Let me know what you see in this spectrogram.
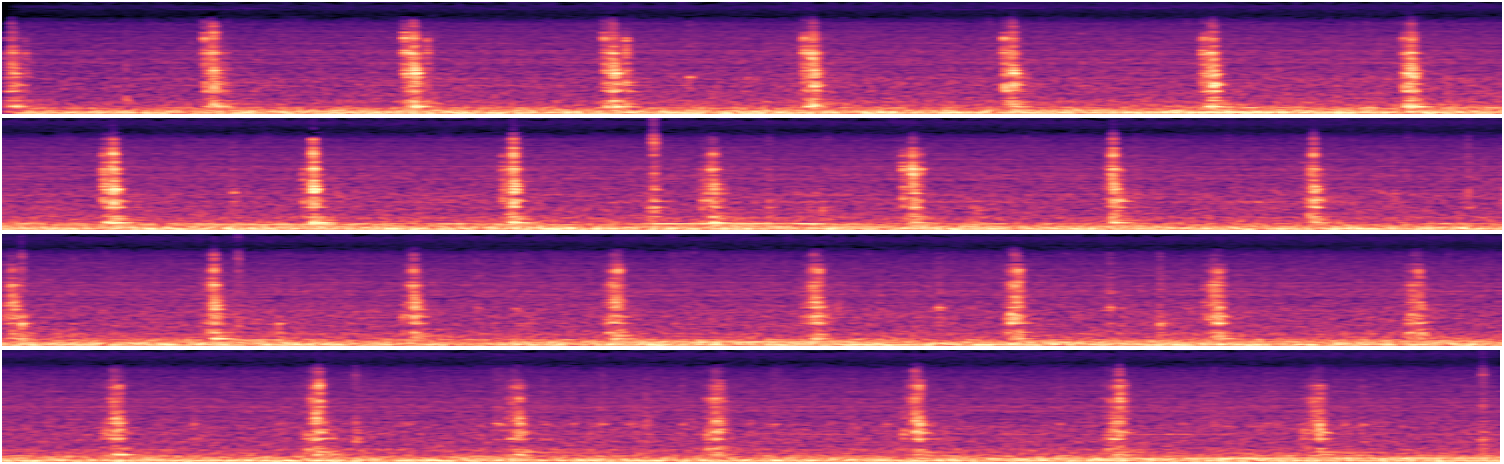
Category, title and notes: Sound effects > Objects / House appliances
Wall clock ticking. Simple enough.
